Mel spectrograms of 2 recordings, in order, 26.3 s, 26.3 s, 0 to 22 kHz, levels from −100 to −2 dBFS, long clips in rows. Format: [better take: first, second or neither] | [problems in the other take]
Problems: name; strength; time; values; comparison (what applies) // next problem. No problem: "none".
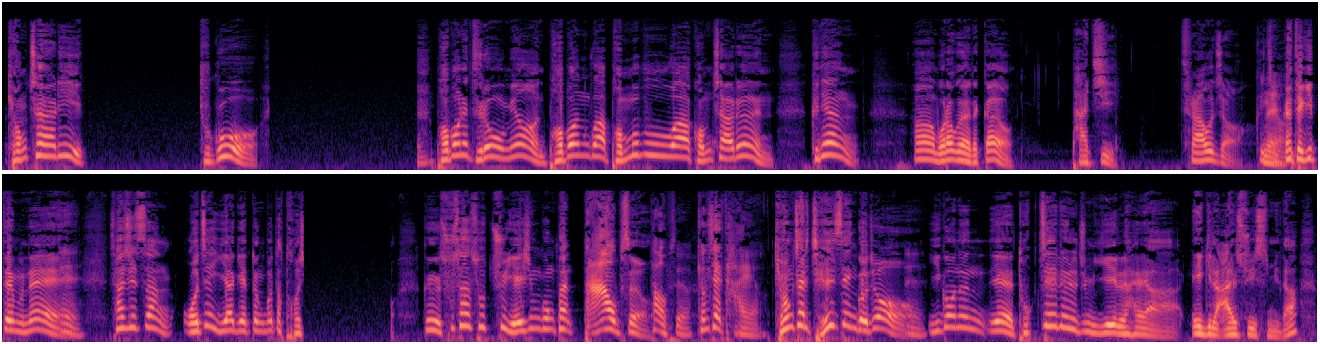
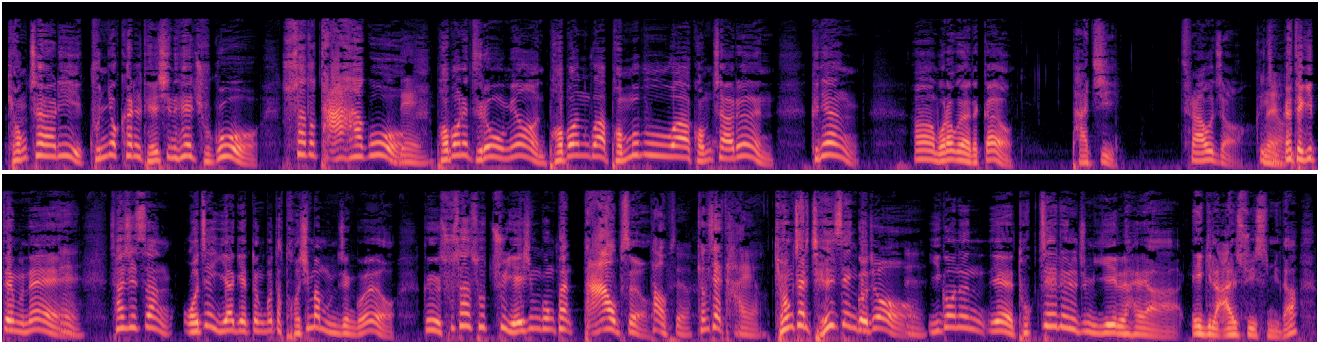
second | audio cutting out; at 1 s for 1 s, at 2.5 s for 1.5 s and at 16 s for 1 s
